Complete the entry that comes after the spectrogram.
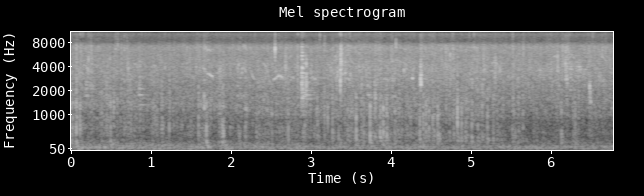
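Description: Steady rain falling on a flooded paddy field, with scattered short ticks and splashes and a low rumble underneath.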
